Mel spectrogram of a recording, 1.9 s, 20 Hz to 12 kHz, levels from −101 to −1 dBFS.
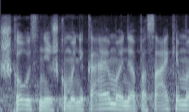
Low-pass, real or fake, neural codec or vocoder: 7.2 kHz; real; none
